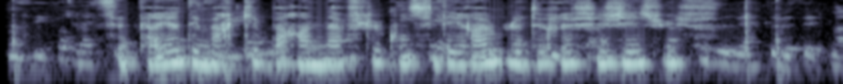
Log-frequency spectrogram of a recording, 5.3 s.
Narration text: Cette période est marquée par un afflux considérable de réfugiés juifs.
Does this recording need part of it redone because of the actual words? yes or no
no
